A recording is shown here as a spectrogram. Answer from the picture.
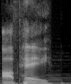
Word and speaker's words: Ape: This is the Vespa Ape, pronounced ah-pay, which means bee in Italian, just as Vespa means wasp.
